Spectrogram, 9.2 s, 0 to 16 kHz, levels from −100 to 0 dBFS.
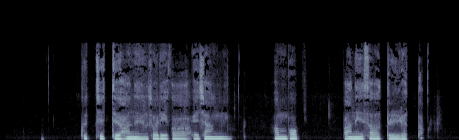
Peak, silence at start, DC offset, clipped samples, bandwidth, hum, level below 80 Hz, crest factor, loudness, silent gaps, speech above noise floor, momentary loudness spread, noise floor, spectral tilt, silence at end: -16 dBFS; 0.8 s; under 0.1%; under 0.1%; 11.5 kHz; none; -82 dBFS; 16 dB; -30 LUFS; none; 58 dB; 14 LU; -86 dBFS; -6 dB/octave; 0.75 s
